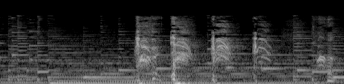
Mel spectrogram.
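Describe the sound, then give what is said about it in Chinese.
A series of about five short, raspy coughs in fairly quick succession, moderately loud, from a tired white fox character at daybreak, over a steady low background hum or music bed, with no talking. “当天色破晓时，雕狐累了，甚至有点咳嗽。”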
